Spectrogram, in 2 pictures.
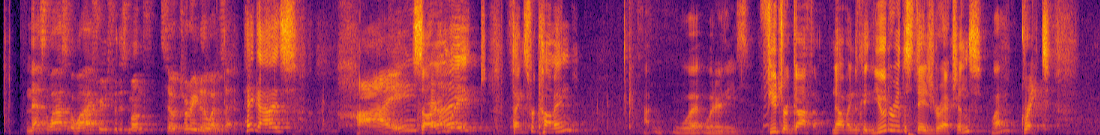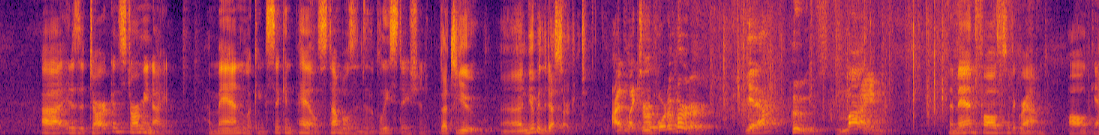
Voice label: Yamaha Dugan Automix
